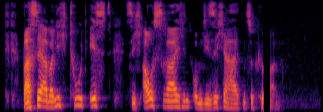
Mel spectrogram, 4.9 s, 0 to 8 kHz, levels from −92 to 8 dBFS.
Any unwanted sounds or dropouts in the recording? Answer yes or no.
yes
